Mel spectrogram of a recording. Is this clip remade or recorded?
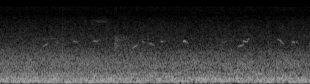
recorded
